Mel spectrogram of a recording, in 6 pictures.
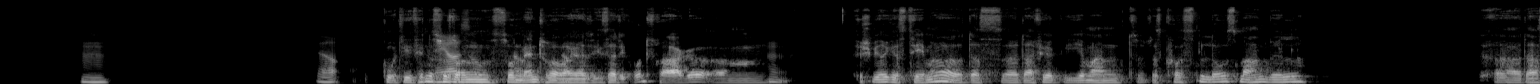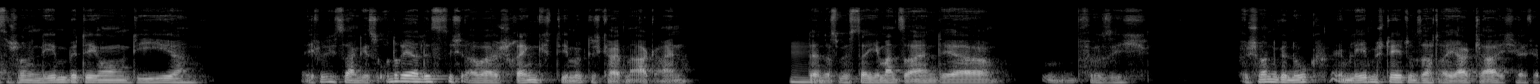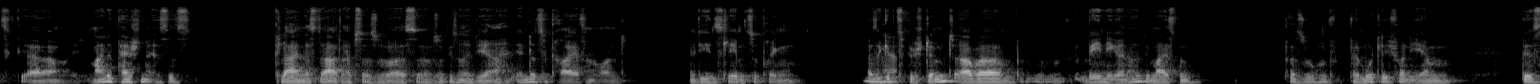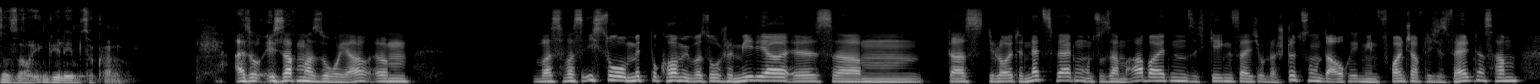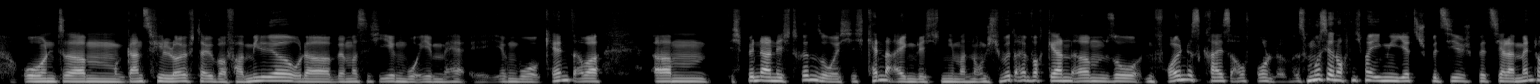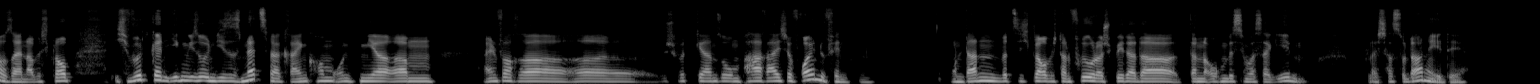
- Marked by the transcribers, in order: none
- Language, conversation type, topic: German, advice, Wie finde ich eine Mentorin oder einen Mentor und nutze ihre oder seine Unterstützung am besten?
